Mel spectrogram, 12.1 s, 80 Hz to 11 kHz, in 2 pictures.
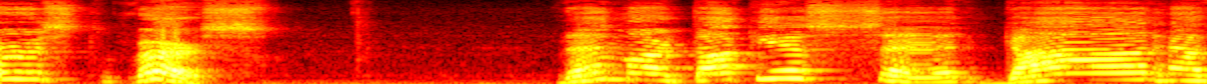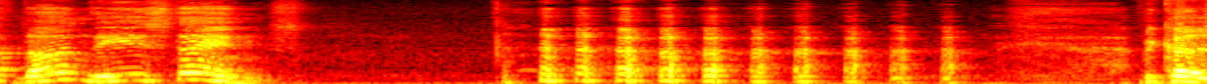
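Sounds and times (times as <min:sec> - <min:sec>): man chuckling: 0:08.5 - 0:11.2.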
